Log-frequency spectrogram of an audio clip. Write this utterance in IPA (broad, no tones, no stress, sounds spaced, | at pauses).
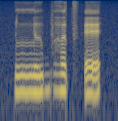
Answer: lː ɯ bʱ ʌ t͡sʼ ɛ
